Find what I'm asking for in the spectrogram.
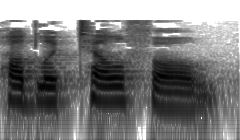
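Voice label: "public telephone", English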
